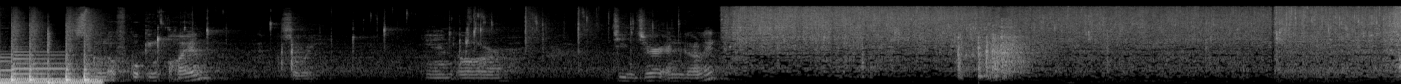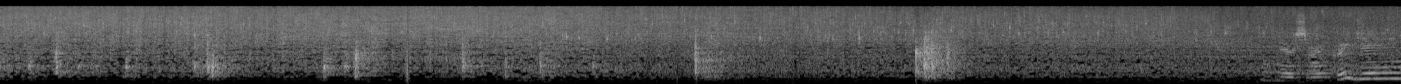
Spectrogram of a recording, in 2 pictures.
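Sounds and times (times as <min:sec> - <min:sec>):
food sizzling in hot oil: 0:07.2 - 0:28.0
spatula scraping and tapping pan: 0:17.1 - 0:20.2.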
